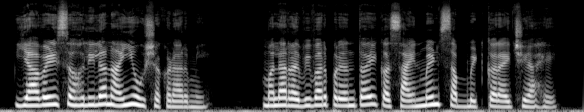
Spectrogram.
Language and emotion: Marathi, sad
